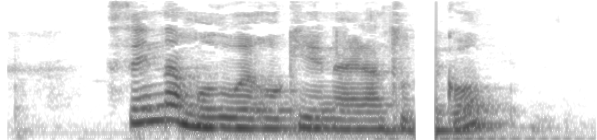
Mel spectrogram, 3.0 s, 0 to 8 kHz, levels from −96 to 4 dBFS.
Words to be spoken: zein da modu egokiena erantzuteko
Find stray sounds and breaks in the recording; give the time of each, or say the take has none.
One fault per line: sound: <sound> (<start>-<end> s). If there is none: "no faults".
sound: dropout (2.1-2.2 s)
